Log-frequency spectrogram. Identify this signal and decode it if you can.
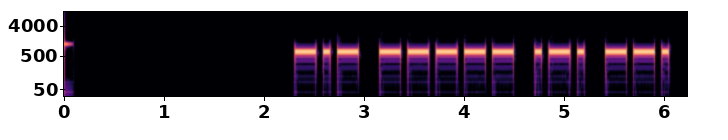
Morse code, heard as a keyed tone, about 17 wpm, 700 Hz. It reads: K0RG
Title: USA Call Signs - 4 Characters - Repeated 2x - 17wpm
